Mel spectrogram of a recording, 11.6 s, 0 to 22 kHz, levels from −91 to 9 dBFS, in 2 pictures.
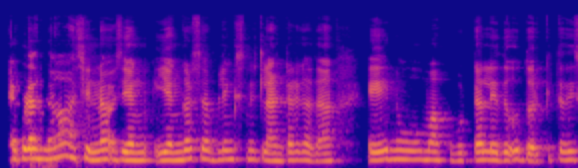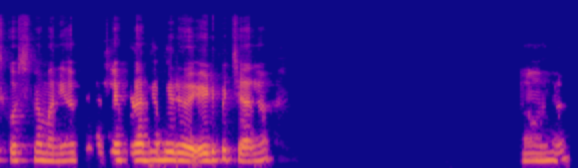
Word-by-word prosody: ఎప్పుడన్నా 225 +1 +5 0.3
చిన్న‌స్ 210 -2 +2
young 190 0 +4 0.2
younger 200 +4 +2
సిబ్లింగ్స్‌ని 215 0 -3
ఇట్లా 200 -2 -1
అంటారు 190 +2 -3
కదా! 170 -2 -3 0.5
ఏ - - +4 0.2
నువ్వు 210 -1 -1
మాకు 195 0 -3
పుట్టలేదు, 190 +1 +1 0.2
దొరికితే 165 +5 -3
తీసుకొచ్చి‌నం 190 -1 -4
అని, 175 +1 -5 0.4
అట్లా 190 - -1
ఎప్పుడైనా 195 +1 +1
మీరు 190 -1 +3 0.2
ఏడిపించారా? 195 -2 -1 2.6
అవునా? 180 +2 -6
195 Hz, 105 wpm, -22 LUFS, 185-210 Hz, 2.6 s, ఎప్పుడన్నా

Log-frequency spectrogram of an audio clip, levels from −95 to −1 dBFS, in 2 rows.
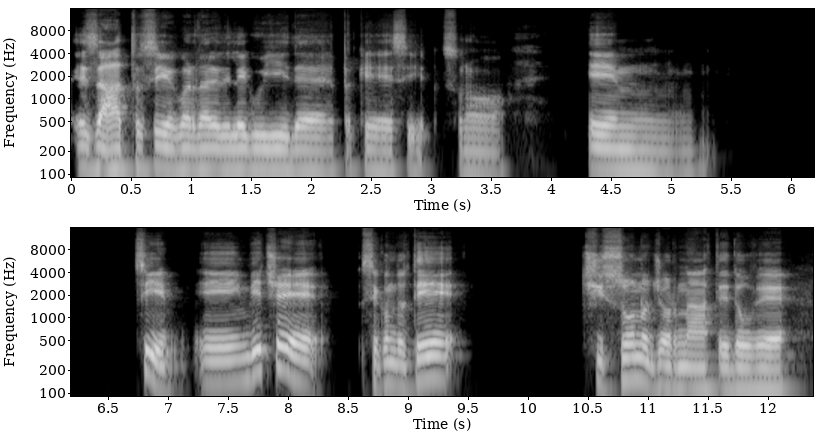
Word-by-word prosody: esatto 110 0 +2
sì, 115 +1 +1
a 110 - +1
guardare 110 0 0
delle 110 0 +1
guide 105 -2 -1
perché 105 -1 -6
sì 105 0 -7
sono, 100 0 -10 0.6
ehm 105 -2 -2 1.4
Sì! 360 -2 +1
E 135 +1 0
invece 160 -1 +3
secondo 125 -2 -3
te 155 +3 +3 0.9
ci - - 0
sono 150 -2 +1
giornate 110 -2 -1
dove 105 -1 +1
110 Hz, 90 wpm, -24 LUFS, 105-125 Hz, 1.4 s, invece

